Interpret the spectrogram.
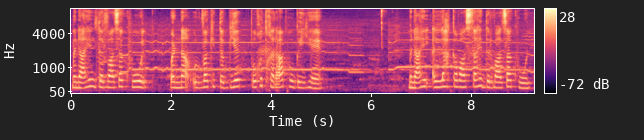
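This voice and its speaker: Woman doing a bullying sleazy husband in a storybook reading, kinda high voice, faint music behind. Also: fairly even intonation, close to an everyday voice. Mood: pleading. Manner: threatening, bullying. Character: lecherous menacing young husband, male.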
